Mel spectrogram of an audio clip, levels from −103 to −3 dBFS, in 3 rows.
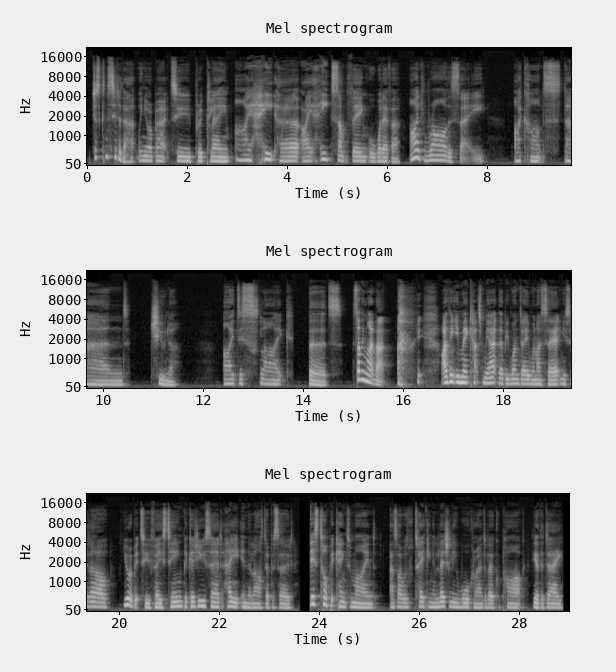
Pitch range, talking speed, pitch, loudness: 130-160 Hz, 165 wpm, 145 Hz, -33 LUFS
